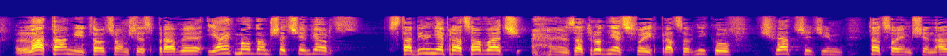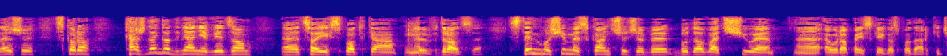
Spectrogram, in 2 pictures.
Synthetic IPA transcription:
lat̪amʲit̪ɔt͡ʂɔ̃w̃ɕɛspɾavɛjakmɔɡɔ̃w̃pʂɛt̪ɕɛmbʲjɔɾt̪s | st̪abʲilɲɛpɾat̪sɔvat͡ɕzat̪ɾud̪ɲat͡ɕsfɔjixpɾat̪sɔvɲikufɕfʲjat̪̚t͡ʂɘt͡ɕim | t̪ɔt̪sɔimɕɛnalɛʐɘ | skɔɾɔ | kaʐd̪ɛɡɔd̪ɲaɲɛvʲjɛd̪zɔ̃w̃ | t̪sɔixspɔt̪kavd̪ɾɔd̪zɛ | st̪ɘmːuɕimɘskɔɲt͡ʂɘd͡ʑʐɛbɘbud̪ɔvat͡ɕɕiwɛ | ɛwɾɔpɛjskʲejɡɔspɔd̪a̰ɾkʲi

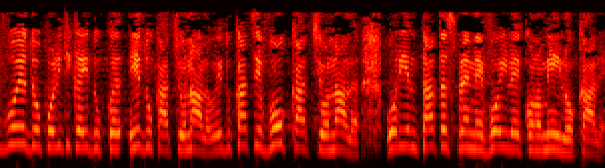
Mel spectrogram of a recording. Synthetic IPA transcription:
vo̞je̞d̪e̞o̞po̞lit̪ikəed̪ukat̪sio̞naləo̞e̞d̪ukat̪sije̞vo̞kat̪sio̞naləo̞ɾie̞nt̪at̪əspɾe̞ne̞vo̞ile̞ːko̞no̞mije̞jlo̞kale̞̰

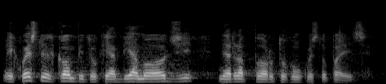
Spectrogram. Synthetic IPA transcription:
ekːwest̪oɛilkɔmpit̪okeabːjaːmoɔd͡ʒːi | nelrapːɔrt̪okoŋkwest̪opaeːz̥e̥

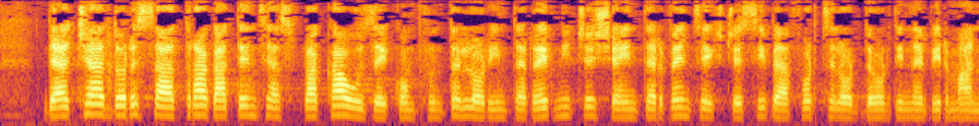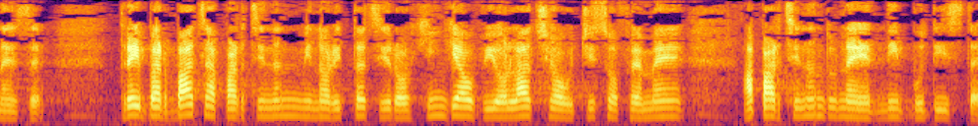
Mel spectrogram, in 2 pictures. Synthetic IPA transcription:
d̪̥e̞at͡ʃe̞jad̪o̞ɾe̞sksəat̪ɾaɡat̪e̞nt̪siaːsu̥pɾakauze̞jko̞nfɾunt̪əɾilo̞ɾint̪e̞ɾʔe̞d̪nit͡ʃe̞ʃiaint̪e̞rve̞nt̪siekst͡ʃe̞sive̞afo̞rt̪se̞lo̞rd̪e̞o̞rd̪ine̞birmane̞ze̞̰ | t̪ɾe̞jbərbat̪sʲapart̪sinɨnd̪mino̞ɾit̪ət̪sijɾo̞çiŋɡʲiawvio̞lat̪ʃiawut͡ʃiso̞fe̞me̞jeapart̪sinɨnd̪une̞jed̪̚nibud̪ist̪e̞̰

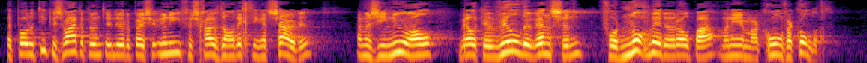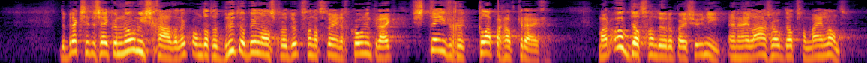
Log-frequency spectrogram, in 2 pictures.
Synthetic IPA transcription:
ɦət̚powlitikəzʋaːɹtəpɵntɪndəøːɾopejsəyniv̥əɹsχœɥfdɑnrɪχtɪŋɦətsœɥdə | ɛnʋəzinːyɑlˠ | ʋɛlˠkəʋɪlˠdəʋɛnsən | v̥ʊːɹnɔχmɪːɾøɾowpamanɪːɹmakrɔ̃vəɹkɔndəχt | dəbrɛksɪtɪsejkonowmisχaːdələkɔmdɑtɦəd̚brytowbɪnəlɑntsprodɵk̚tfɑnɦətfərejnəχkownɪŋkrɛjkstejvəχəklɑpəχaːtkrɛjχən | maːɹowk̚dɑtfɑndəøːɾopejsəyniɛnɦejlaːsowɡ̚dɑtfɑnmɛjnlɑnt

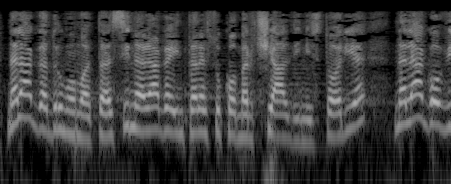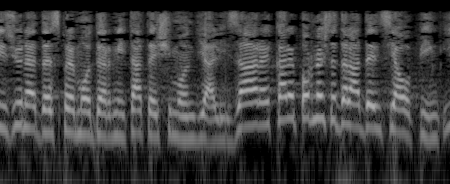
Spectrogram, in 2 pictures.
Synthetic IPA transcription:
ne̞leaɡəd̪ɾumumət̪ət̪sine̞leaɡəint̪e̞ɾe̞suko̞me̞rt͡ʃiald̪inist̪o̞ɾije̞ | ne̞leaɡəo̞viziune̞d̪e̞spɾe̞mo̞d̪e̞rnit̪at̪e̞ʃimo̞nd̪ializaɾe̞kaɾe̞po̞rne̞ʃt̪e̞d̪e̞laːt̪ent̪siaopiŋɡ

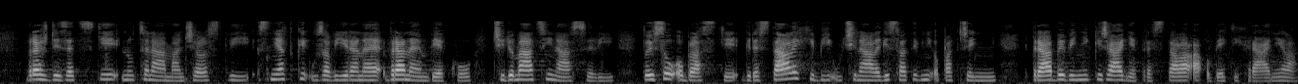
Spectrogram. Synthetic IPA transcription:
vɾaʒdɪzɛt͡scɪnut͡sɛnaːmanʒɛlst̪viːsɲat̪kɪʔuzaviːɾanɛːvɾanɛːmvjɛku | t͡ʃɪdo̞maːt͡siːnaːsɪliːt̪o̞jso̞wʔo̞blascɪɡdɛst̪aːlɛxɪbiːʔuːt͡ʃɪnaːlɛɡɪslat̪ɪvɲiːʔo̞pat̪r̝̥ɛɲiːkt̪ɛɾaːbɪvɪɲɪkɪr̝aːdɲɛt̪ɾɛst̪alaʔa̰ʔo̞bjɛcɪxɾaːɲɪla

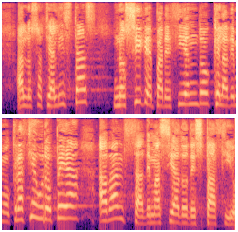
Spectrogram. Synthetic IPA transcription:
alo̞sːo̞θjalist̪az | no̞sːiɣepaɾe̞θje̞nd̪okelaðe̞mo̞kɾaθjaewɾo̞peaaβanθaðe̞masjaðoðespaθjo

